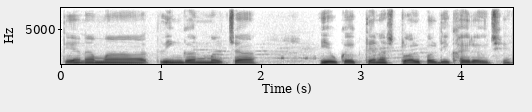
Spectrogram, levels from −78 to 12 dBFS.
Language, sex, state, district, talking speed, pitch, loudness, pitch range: Gujarati, male, Gujarat, Gandhinagar, 145 wpm, 145 Hz, -14 LUFS, 140-145 Hz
